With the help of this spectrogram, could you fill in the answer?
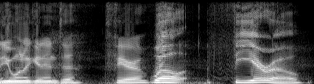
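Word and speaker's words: Fiyero: Now, do you want to get into Fiero? Well, Fiero, which is spelled with a Y, by the way. Fiero. Not Fiero. Fiero.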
